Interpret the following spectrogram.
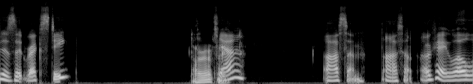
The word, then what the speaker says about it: Rextie: Country manager for Canada of rext am I pronouncing the company name right is it rext yeah awesome awesome okay well welcome um Matias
